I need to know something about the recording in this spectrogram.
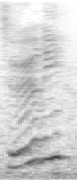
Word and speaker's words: Zürich: Die Normalschweiz sagt Zürich, aber wenn einer Zürich sagt, das ist ein Schweizer. Weil das CH wird einfach nicht ausgesprochen.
